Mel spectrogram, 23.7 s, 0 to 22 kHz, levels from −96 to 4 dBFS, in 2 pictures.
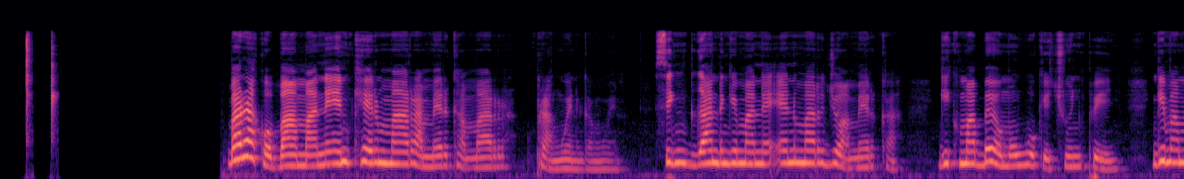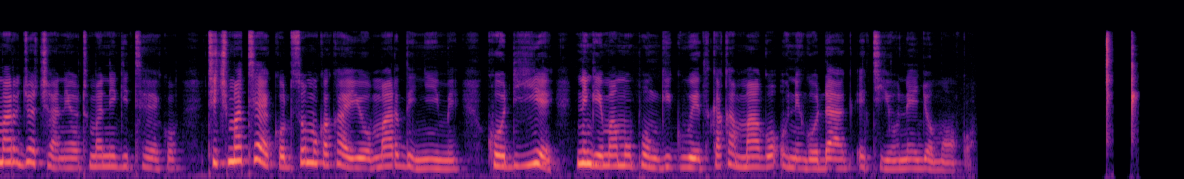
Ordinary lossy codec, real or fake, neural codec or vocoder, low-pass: none; real; none; none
